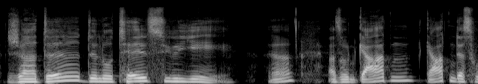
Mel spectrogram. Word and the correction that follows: Sully: Hotels Sully, so sagt man es. Jardin de l'Hôtel Sully.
